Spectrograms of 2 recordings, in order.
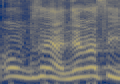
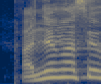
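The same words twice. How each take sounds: First: Higher, louder, eager hello back; cheery greeting back. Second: Higher, bright hello; cheery greeting. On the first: Young member answers the pastor's greeting eagerly. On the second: Pastor greets a young member with a cheerful hello. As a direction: call out a cheerful hi. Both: Shown as a demonstration. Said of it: "이렇게 인사해야 되는 게 맞는".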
